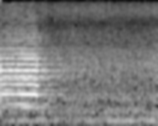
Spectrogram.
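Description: A Citroën honks once in a short blast while driving past at a car parade, the horn tone cutting off quickly and leaving steady road and engine noise behind.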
